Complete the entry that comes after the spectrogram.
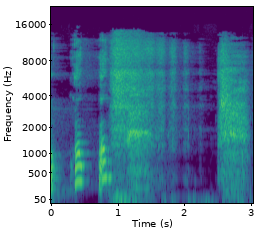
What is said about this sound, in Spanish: Esto, esto, rollo, esto quítalo, ¿eh? Quita este ruido de, un perro ladrando.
